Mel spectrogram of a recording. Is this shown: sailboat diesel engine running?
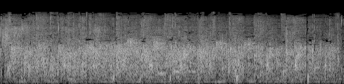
no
